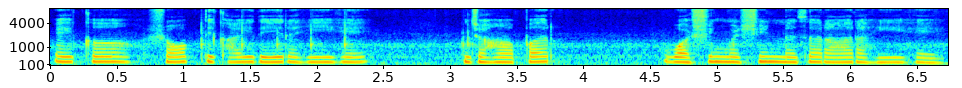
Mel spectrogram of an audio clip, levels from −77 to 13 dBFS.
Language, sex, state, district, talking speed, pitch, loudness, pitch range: Hindi, female, Rajasthan, Jaipur, 125 wpm, 210 Hz, -18 LUFS, 200-215 Hz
